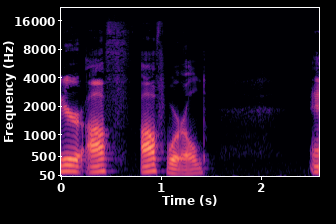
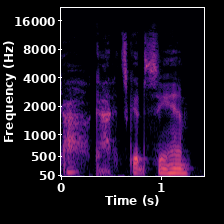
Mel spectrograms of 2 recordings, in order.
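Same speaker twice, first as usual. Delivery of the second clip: whisper; 3 semitones lower, 12 dB quieter than usual. Real, not acted. Aside while watching the scene.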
